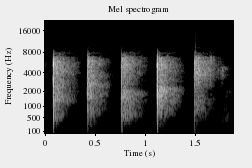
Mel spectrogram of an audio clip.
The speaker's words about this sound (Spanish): Entonces, antes que nada, vamos a darle una bienvenida, un aplauso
